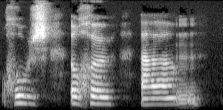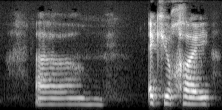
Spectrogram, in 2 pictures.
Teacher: in French it's pronounced in the throat, such as in rouge, heureux, écureuil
